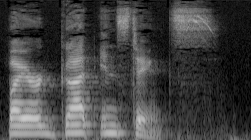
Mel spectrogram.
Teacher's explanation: And 'by our' is connected, is reduced because that's the less important part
